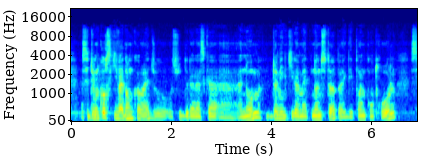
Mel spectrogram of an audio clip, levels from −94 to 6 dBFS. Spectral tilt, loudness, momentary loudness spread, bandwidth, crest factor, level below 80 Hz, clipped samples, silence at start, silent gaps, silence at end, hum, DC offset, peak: -5.5 dB/octave; -36 LUFS; 9 LU; 13 kHz; 18 dB; -70 dBFS; under 0.1%; 0 s; none; 0 s; none; under 0.1%; -18 dBFS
